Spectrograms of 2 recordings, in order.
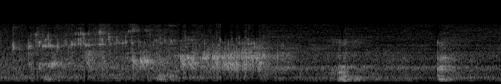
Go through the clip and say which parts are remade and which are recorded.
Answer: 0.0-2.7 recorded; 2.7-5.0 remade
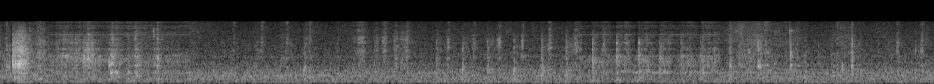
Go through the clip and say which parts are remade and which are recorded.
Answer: 0.0-0.5 recorded; 0.5-1.9 remade; 1.9-5.8 recorded; 5.8-7.2 remade; 7.2-9.3 recorded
